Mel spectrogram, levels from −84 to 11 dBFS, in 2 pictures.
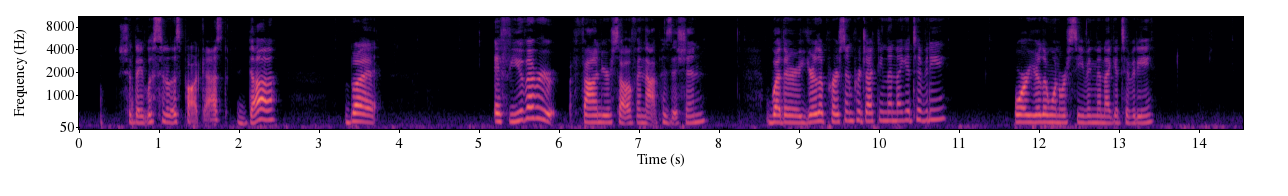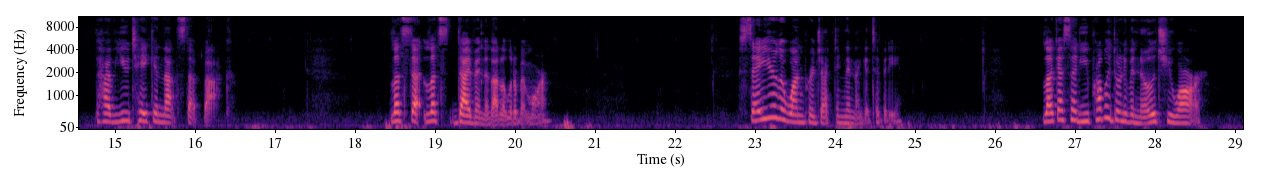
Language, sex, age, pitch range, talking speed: English, female, 10-29, 195-230 Hz, 130 wpm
